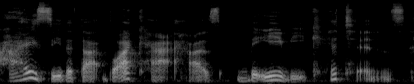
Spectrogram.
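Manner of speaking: ordinary delivery, nothing marked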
